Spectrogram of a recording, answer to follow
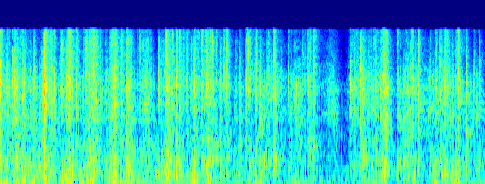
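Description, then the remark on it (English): Crisp paper rustling and crinkling with quick tearing scratches as a sealed envelope holding a question is torn open and its contents pulled out, heard clearly on its own with no talking. “It's sealed, and now for all you paper fetishists who tune into the show just for this moment.”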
